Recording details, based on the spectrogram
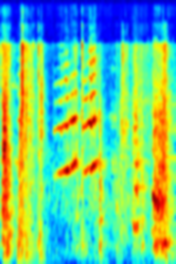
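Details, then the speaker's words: Car door hinge after cleaning: sharp rising squeak between dull door thunks, nearly quieted; dry hinge needing lubrication. "I'm putting a good amount of that on there and as you can tell that'll almost quiet it down"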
